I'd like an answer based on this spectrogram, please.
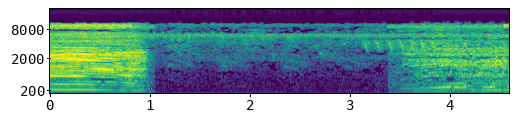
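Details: Mooing cow: a loud moo cut short at the start, a quiet pause of about two seconds, then a second strong, rising, drawn-out moo.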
